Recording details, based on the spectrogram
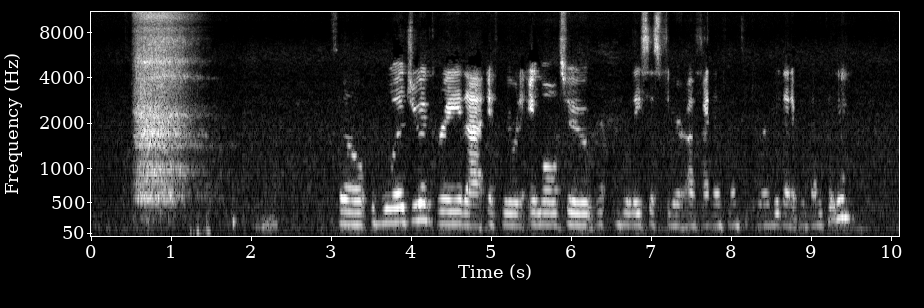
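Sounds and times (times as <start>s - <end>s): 
deep inhale and exhale: 0.5s - 1.8s
speech: 3.1s - 9.7s.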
